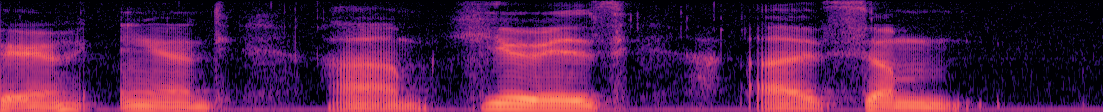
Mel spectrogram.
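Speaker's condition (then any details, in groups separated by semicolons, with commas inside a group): Cerebral palsy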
